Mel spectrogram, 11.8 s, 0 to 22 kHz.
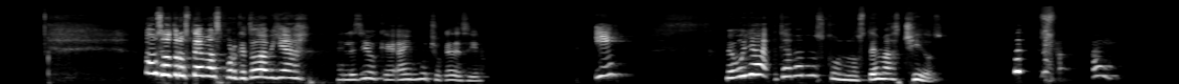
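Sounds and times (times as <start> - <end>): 
speech: 1.5 - 5.0, 6.0 - 6.3, 7.3 - 9.5
person with seasonal allergies sneezing: 10.3 - 10.7.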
